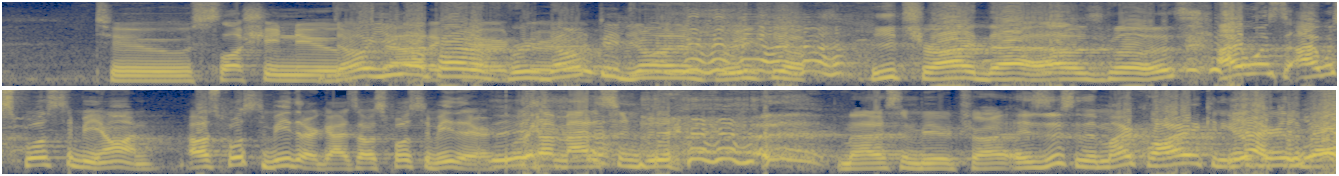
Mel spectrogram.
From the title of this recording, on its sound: York University Live Show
